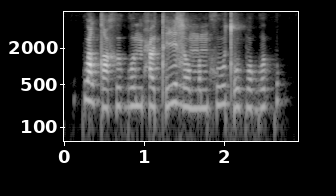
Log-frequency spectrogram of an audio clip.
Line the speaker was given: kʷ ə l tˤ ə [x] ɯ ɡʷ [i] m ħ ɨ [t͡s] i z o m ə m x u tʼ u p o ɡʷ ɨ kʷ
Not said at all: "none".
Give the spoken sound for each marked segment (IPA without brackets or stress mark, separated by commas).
x, ɨ, tʼ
